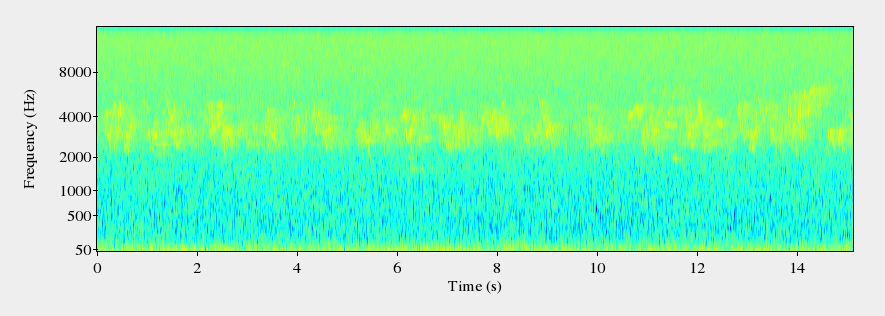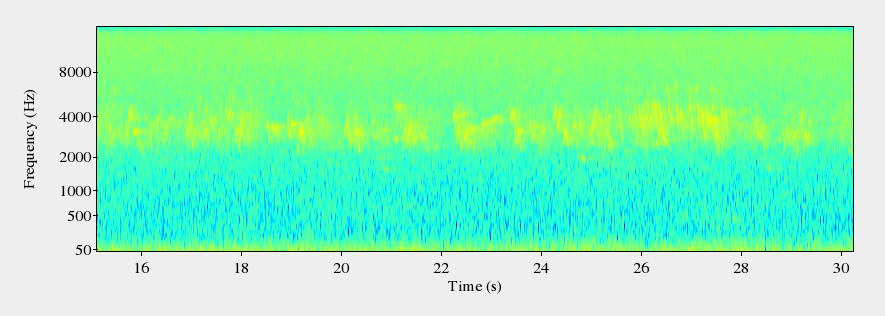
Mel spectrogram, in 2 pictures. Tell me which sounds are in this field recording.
Red-eyed Vireo, Wood Thrush, Black-throated Blue Warbler, Eastern Wood-Pewee, Ovenbird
